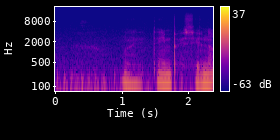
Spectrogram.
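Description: About a second of faint hiss, then a man's soft, low voice murmuring a few short syllables, close to a whisper, with a small click near the end.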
